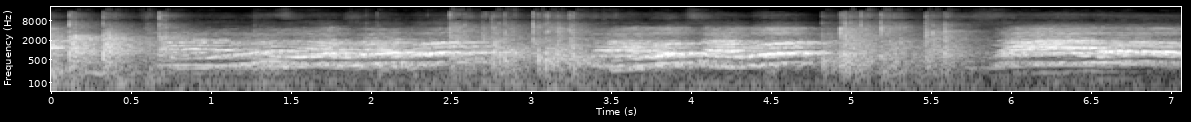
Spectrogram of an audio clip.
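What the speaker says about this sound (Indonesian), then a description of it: "Tepuk salut untuk mereka." A classroom group performs a rhythmic salute clap in unison, several short bursts of patterned clapping separated by brief pauses, fairly close, with some voices chanting or speaking along.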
